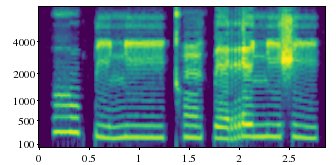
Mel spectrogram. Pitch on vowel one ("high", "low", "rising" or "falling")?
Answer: high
